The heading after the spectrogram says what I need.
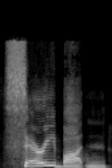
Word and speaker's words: Siri Botton: So, the way we remember how to say your name, it's Siri Botton rhymes with Larry Cotton.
